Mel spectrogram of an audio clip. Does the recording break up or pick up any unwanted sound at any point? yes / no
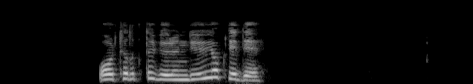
no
